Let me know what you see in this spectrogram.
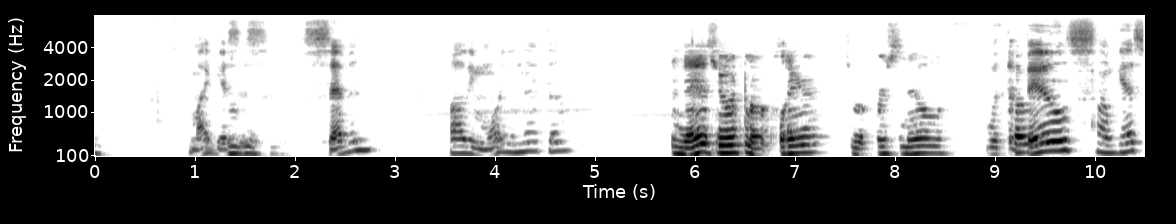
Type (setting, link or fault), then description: fault, sounds in the background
